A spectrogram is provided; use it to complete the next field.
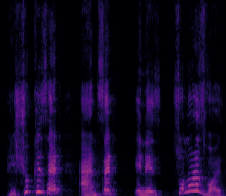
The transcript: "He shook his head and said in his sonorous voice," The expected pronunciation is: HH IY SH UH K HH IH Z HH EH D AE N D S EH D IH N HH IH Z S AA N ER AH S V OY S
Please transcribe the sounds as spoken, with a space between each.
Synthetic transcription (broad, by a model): HH IY SH UH K HH IH Z HH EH D AE N D S EH D IH N HH IH Z S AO N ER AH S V OY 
